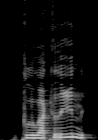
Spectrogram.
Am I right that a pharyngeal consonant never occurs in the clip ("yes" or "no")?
yes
